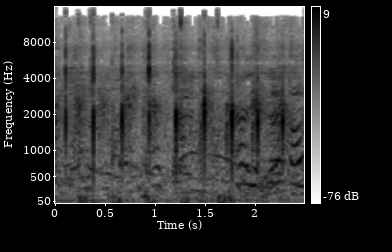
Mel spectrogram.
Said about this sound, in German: Meine sehr verehrten Damen und Herren, einen ganz großen Applaus für musikalisches Kabarett mit Uta Servoschok und Thomas Stöhl.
